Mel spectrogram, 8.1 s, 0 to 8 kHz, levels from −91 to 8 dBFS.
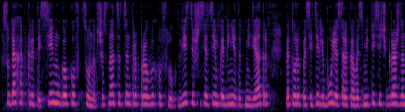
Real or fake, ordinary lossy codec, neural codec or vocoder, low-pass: fake; none; codec, 16 kHz, 4.8 kbps, FACodec; none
